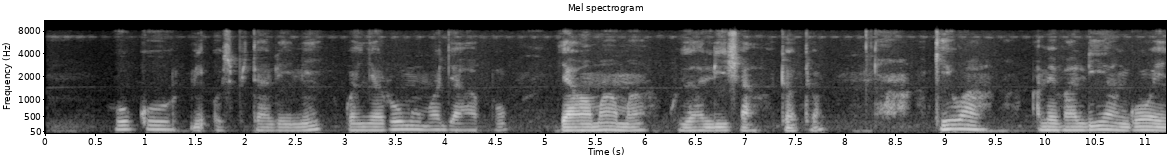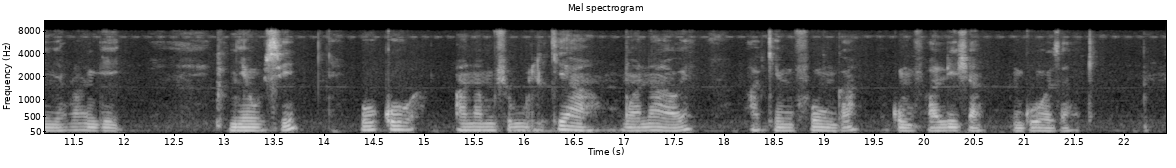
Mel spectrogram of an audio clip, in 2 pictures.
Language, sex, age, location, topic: Swahili, male, 25-35, Kisii, health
